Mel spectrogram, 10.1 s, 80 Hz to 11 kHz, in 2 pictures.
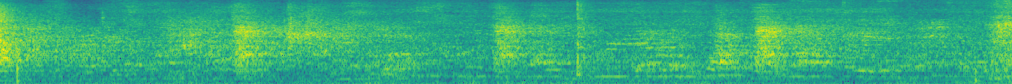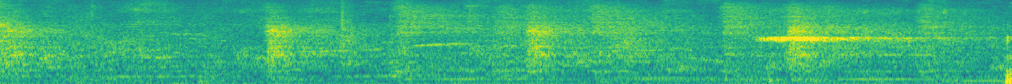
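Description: At a 14U AA youth ice hockey game, a referee's whistle gives a short, sharp blast near the end. It cuts through rink noise, skate scrapes and a commentator's voice.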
